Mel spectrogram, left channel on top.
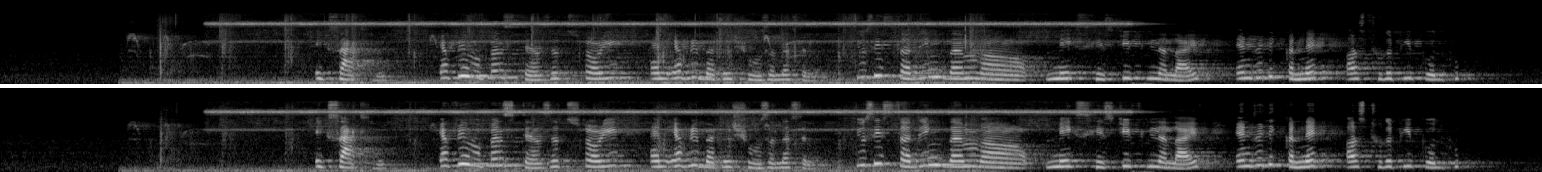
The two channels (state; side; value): normal; both; correlation -0.08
